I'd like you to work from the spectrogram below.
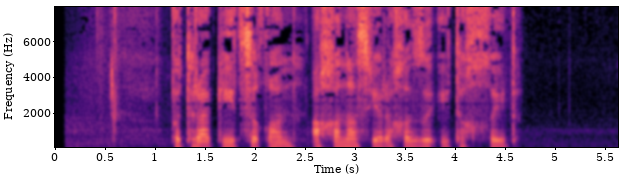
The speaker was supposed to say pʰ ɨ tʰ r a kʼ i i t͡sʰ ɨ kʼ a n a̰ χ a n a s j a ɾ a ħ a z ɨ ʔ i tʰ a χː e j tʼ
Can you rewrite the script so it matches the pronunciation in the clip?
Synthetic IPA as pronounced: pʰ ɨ tʰ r a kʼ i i t͡sʰ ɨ qʼ a n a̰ χ a n a s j a ɾ a χ a z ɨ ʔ i tʰ a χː e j tʼ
